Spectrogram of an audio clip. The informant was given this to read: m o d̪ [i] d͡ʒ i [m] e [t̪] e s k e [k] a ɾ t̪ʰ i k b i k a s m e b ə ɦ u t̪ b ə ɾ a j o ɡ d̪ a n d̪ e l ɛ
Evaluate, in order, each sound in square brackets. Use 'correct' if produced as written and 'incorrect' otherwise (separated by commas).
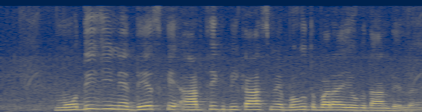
correct, incorrect, incorrect, incorrect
